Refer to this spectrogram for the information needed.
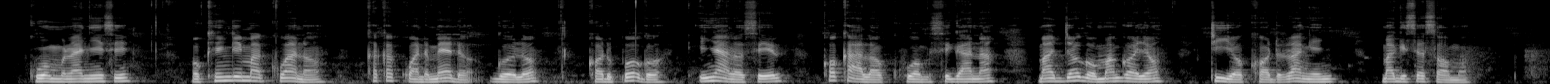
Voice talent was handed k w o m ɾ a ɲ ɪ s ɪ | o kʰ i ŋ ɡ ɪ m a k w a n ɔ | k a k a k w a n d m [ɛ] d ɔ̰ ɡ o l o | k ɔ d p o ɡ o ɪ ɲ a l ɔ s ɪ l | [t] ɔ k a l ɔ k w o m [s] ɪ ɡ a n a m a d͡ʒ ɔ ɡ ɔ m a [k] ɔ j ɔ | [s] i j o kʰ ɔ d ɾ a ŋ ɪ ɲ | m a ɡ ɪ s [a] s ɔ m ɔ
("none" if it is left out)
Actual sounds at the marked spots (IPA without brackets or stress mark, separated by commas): ɛ, k, s, ɡ, t, ɛ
